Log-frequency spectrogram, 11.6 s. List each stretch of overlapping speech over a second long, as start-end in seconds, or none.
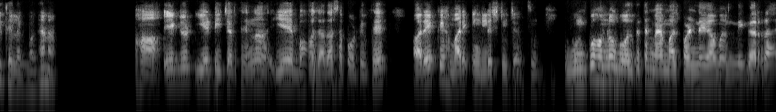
none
